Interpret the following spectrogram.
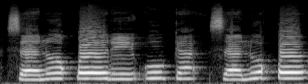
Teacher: قاف ساکن ہے، پیچھے ہم نے نون کو قاف سے ملایا تو کیا کون سی آواز پیدا ہوئی؟ قلقلے کی آواز. یہاں اس کو یہاں جنبش اور حرکت دینی ہے.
